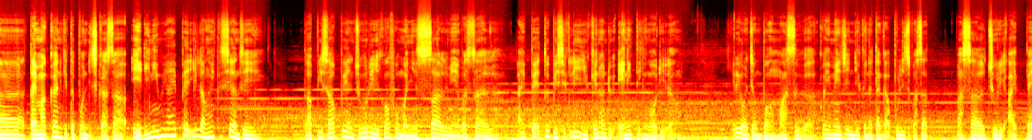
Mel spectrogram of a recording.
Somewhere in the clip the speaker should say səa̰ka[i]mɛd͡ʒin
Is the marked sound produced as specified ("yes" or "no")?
yes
